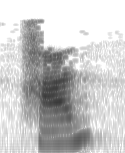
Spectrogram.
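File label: "含", Mandarin Chinese; hsk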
